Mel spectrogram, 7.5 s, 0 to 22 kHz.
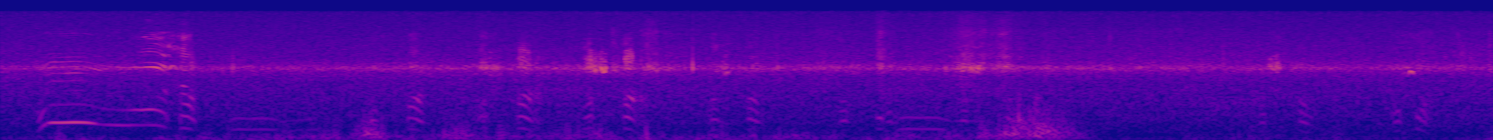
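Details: Eurasian eagle-owl visiting its nest in the evening of 27 December 2013, between 18:24 and 18:28, calling several times: a short steady tonal note with harmonics near the start, a fainter paired tone later, amid rustling, knocks and a constant high hum.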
